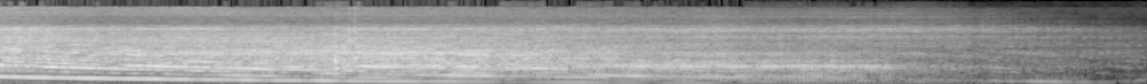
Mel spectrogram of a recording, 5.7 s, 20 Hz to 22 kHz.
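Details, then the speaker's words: Karcher WD 2 wet/dry vacuum still roaring loudly with a rough whine sinking in pitch as it spins down after motor bearings were replaced; owner suspects construction debris stuck on the turbine fan blades. "подшипники действительно шелестящий это получше но не убрался смотрите как он ревет"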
